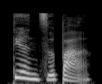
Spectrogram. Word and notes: 电子版: diàn zǐ bǎn

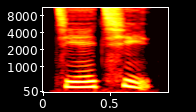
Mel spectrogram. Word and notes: 节气: jié qi

